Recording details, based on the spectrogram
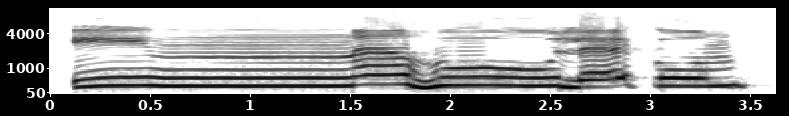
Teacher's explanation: नून मुशद्दद है, यहाँ पर गुन्ना लाजमी किया जाएगा और हा के ऊपर उल्टा पेश है, इसको भी हमने एक अलिफ की मिकदार लंबा करना है।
